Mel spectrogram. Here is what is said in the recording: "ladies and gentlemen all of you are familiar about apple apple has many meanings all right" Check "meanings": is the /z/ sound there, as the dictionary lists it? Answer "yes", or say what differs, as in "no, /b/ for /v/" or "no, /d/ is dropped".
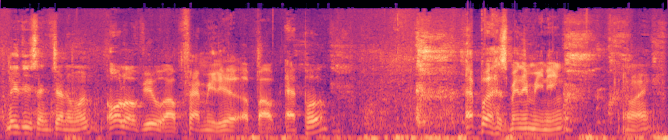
no, /z/ is dropped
